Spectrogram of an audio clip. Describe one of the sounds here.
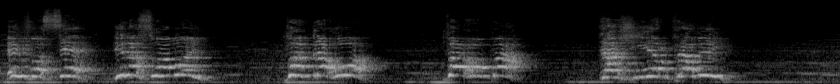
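A woman speaks loudly in short bursts, close by.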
